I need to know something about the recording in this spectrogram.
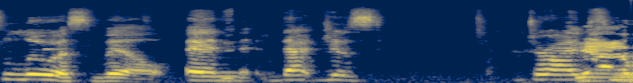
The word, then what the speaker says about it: Lewisville: say Louisville because it's it's the same general pronunciation as the other Lewis.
